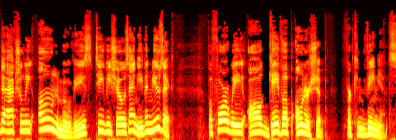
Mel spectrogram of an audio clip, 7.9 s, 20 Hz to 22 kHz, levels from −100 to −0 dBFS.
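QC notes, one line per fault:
No faults found in this speech recording. Nothing in it calls for a timestamp or a note.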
